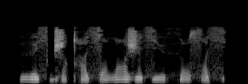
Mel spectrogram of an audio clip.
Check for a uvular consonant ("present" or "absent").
present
